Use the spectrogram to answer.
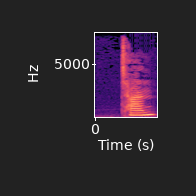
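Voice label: "chan", pinyin, second tone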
